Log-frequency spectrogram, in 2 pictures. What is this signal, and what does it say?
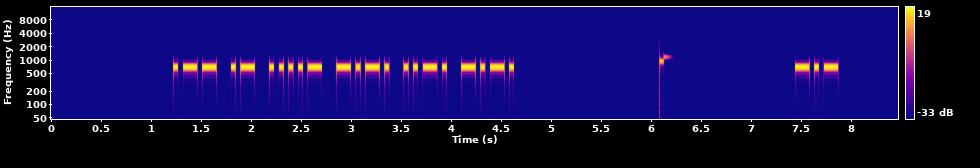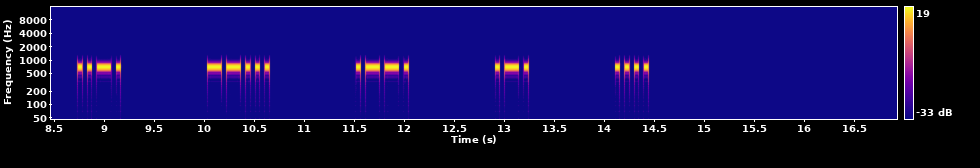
Morse code, heard as a keyed tone, about 25 wpm, spaced as for 13 wpm, 700 Hz. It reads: WA4CFC KF7PRH
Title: USA Call Signs - 6 Characters - 6x Character Spacing - 25wpm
